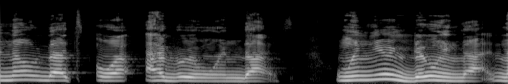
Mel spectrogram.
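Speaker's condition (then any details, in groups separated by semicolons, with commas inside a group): Cerebral palsy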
